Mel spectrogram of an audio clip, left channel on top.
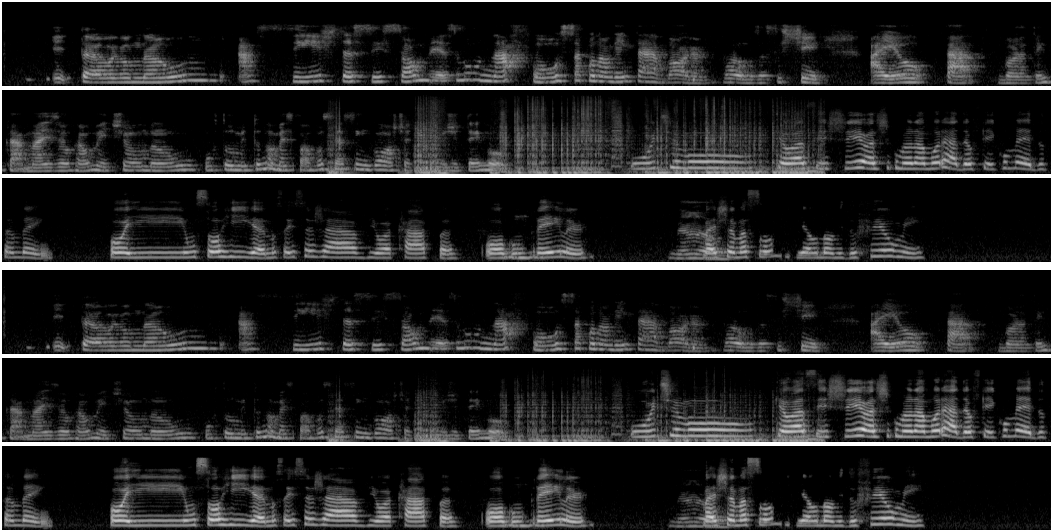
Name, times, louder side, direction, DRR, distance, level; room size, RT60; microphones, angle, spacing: voice 1, 0.2-2.6 2.9-15.6 26.0-26.4 27.6-28.3, left 3 dB, 70° left, 2.4 m, -34 dB
sound 1, 13.7-14.0 14.4-15.0 15.4-18.7, left 1 dB, 50° left, 2.1 m, -34 dB
voice 2, 16.8-21.5 22.1-25.5 25.8-26.8 28.0-30.2, right 4 dB, 30° right, 0.4 m, -24 dB
head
